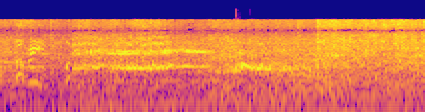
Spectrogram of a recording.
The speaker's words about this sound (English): A vehicle comes at them and they swerve toward a guardrail.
